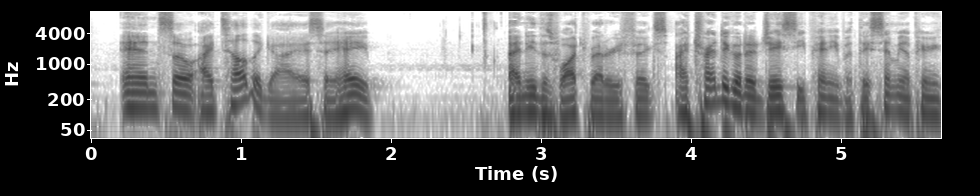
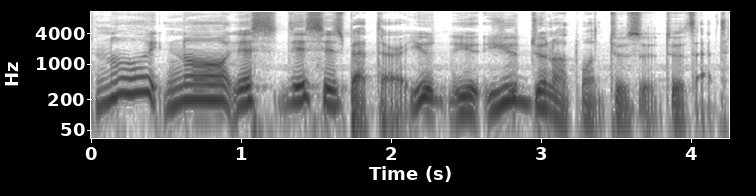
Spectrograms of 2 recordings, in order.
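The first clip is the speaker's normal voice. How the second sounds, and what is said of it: Vague European accent. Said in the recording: “They were Swiss or German or some type of European. I couldn't pin down the accent.”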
